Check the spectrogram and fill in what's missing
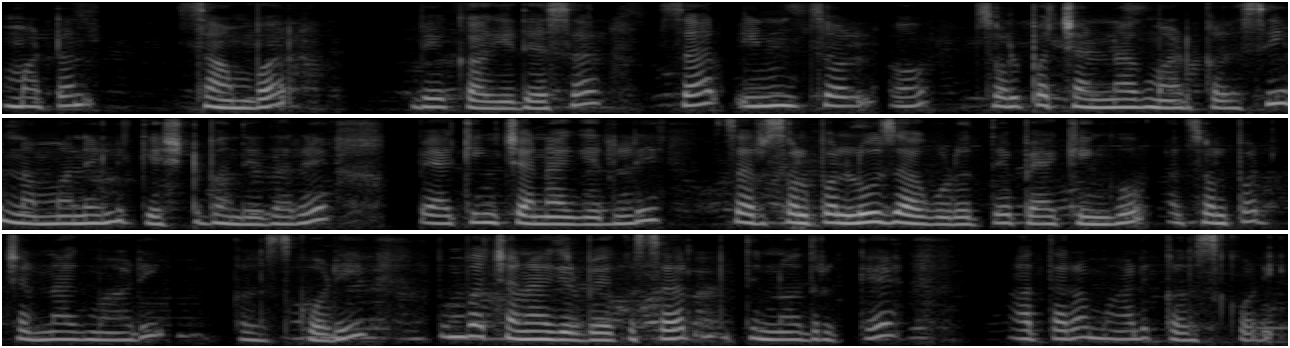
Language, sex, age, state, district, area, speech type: Kannada, female, 45-60, Karnataka, Bangalore Rural, rural, spontaneous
